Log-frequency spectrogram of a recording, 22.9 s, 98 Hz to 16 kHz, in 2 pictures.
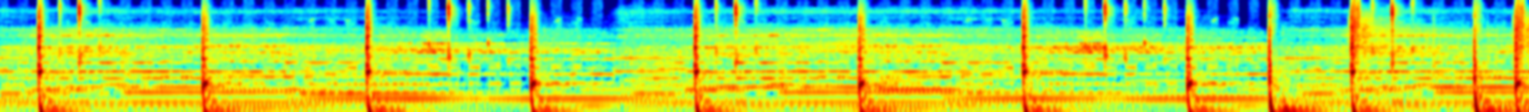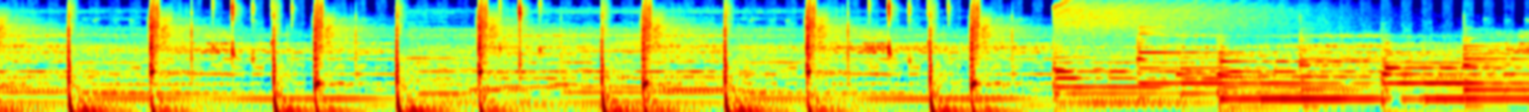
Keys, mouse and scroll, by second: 1.0 Tab, 1.7-4.4 right drag, 4.4-5.1 scroll down 10, 7.0-8.7 drag, 8.7 scroll up 1, 9.3 scroll up 2, 9.3-10.5 middle drag, 10.5 scroll up 1, 11.2-11.7 middle drag, 11.7 scroll up 1, 12.0-15.9 shift+middle drag, 17.2-18.8 drag, 18.8-19.3 scroll down 2, 19.3 click, 19.8-20.6 middle drag, 20.6-21.0 scroll down 1, 21.0-22.7 middle drag, 22.7-22.9 scroll down 2.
